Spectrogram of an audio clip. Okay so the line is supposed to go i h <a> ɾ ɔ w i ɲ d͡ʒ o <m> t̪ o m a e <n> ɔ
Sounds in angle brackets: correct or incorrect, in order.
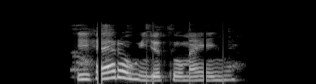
incorrect: ɛ, incorrect: none, incorrect: ɲ

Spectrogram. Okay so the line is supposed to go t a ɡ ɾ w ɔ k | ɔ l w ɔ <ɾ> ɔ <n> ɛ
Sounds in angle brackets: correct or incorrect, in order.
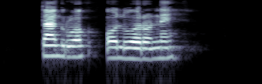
correct, correct

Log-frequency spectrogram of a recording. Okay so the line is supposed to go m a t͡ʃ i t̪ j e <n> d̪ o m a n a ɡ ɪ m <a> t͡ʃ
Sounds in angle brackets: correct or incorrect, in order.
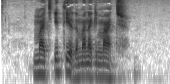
incorrect: none, correct

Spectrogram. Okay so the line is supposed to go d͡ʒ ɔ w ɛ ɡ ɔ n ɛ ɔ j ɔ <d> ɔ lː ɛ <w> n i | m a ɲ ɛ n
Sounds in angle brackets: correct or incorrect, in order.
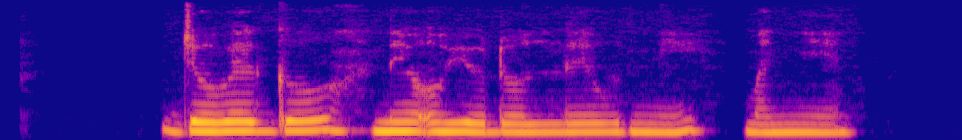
correct, correct

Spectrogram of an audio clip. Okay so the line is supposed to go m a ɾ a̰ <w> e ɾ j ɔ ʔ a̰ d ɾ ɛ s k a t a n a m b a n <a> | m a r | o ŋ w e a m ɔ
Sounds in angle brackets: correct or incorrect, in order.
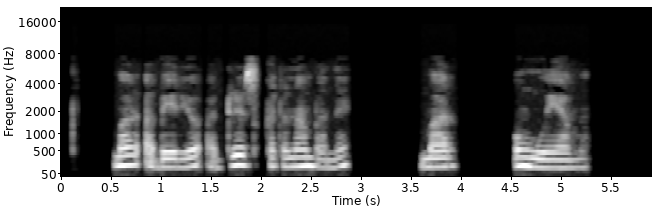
incorrect: b, incorrect: ɛ

